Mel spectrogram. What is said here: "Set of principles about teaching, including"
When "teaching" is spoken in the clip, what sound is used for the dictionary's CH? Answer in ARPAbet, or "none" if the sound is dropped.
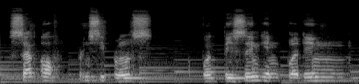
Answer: S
